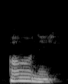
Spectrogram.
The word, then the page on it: ani: British English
